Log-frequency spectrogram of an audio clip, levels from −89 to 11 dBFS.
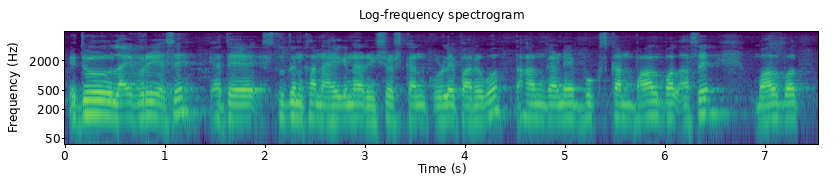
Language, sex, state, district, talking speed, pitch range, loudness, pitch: Nagamese, male, Nagaland, Dimapur, 190 wpm, 125-140 Hz, -16 LUFS, 130 Hz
